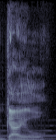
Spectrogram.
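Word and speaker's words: gaol: Is okay, it's G-A-O-L, jail? Is that jail? Or guile? I feel like it's jail. My girlfriend laughed at me so hard when I couldn't pronounce it. So it is jail.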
